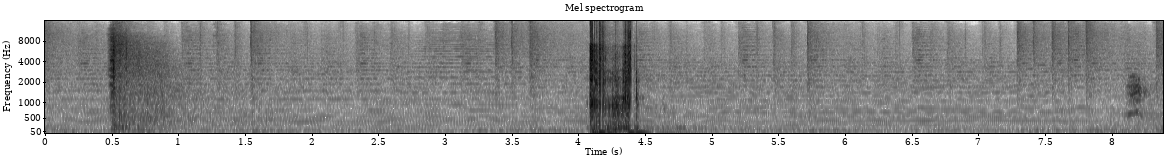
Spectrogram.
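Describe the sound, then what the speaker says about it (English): Two loud gunshots ring out in a forest several seconds apart, each with a rolling echo, followed by a faint distant yelp, during a wild boar hunt. "Gunfire echoed loudly through the forest"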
